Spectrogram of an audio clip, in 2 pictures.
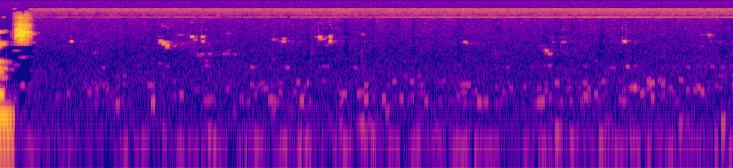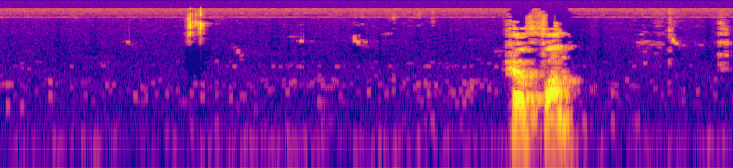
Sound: birds chirping

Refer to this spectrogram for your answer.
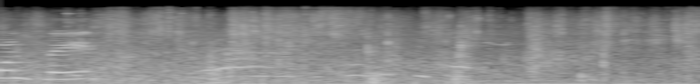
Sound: child speaks in distance

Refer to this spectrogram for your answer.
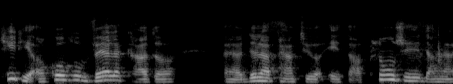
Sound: speaking French

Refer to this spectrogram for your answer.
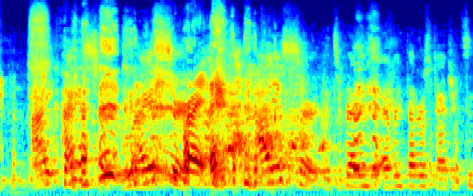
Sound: laughter

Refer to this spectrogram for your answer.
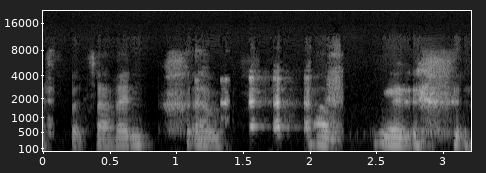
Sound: laughing

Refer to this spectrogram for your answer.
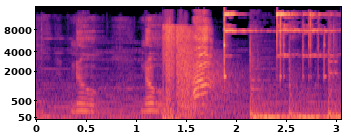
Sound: gun shot and cry

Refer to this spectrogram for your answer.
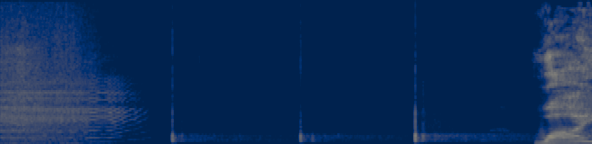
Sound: echoing footsteps

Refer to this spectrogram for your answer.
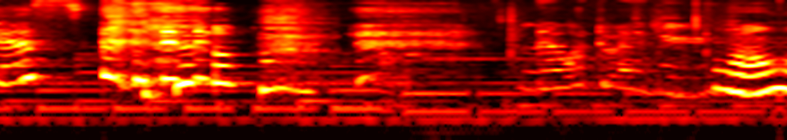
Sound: laughs

